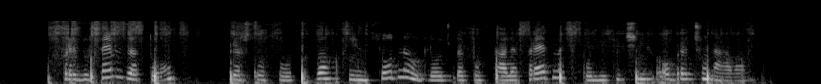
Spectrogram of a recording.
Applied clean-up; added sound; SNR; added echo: neural mask model RNNoise.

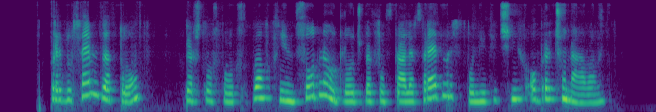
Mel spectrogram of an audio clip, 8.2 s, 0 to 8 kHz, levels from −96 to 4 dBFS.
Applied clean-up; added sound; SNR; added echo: neural mask model DeepFilterNet 3.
